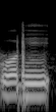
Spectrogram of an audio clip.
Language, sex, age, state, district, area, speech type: Hindi, male, 18-30, Bihar, Madhepura, rural, spontaneous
